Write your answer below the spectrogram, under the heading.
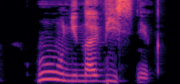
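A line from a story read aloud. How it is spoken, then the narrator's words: Laughing. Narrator (Russian): Фома засмеялся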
